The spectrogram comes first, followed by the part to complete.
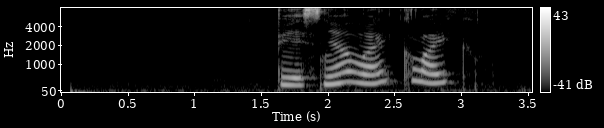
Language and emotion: Russian, positive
